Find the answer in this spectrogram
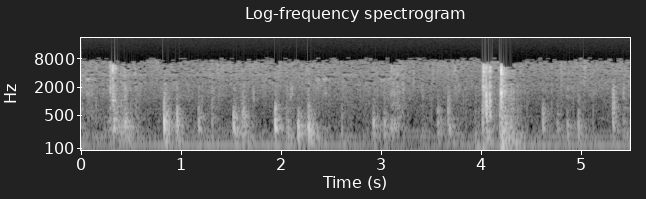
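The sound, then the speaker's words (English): A series of light knocks and shuffling steps, then a louder rattling clunk, like a latch turning as a door of a house is pulled open, followed by a few softer taps. No voices. “I'll open the door.”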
